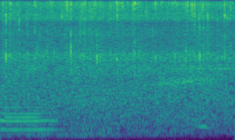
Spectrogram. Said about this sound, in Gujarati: ફાઇનલી વરસાદ આવ્યો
